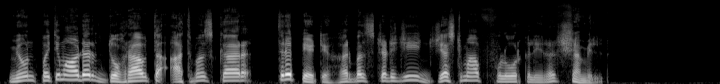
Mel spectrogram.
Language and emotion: Kashmiri, neutral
